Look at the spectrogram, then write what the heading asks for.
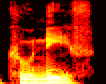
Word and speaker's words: knife: Take knife. Believe it or not, the K wasn't always silent. Long ago, people actually pronounced it something closer to kunife.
